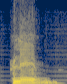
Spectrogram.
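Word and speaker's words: phlegm: ये एम जो जी है, जीएम हो तो जी साइलेंट हो जाती है, जी साइलेंट हो जा रहा है, एम के लिए मां बन जा रहा है, फ्लेम।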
